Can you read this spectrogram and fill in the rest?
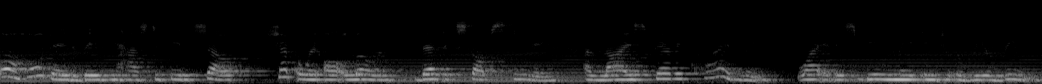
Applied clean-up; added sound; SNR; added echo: none; Bowed string instrument; 18 dB; reverberation time 0.9 s.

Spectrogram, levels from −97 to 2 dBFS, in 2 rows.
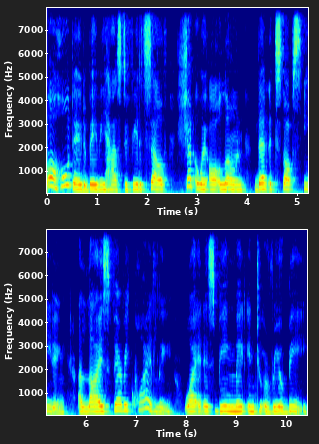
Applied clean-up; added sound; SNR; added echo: none; none; none; none.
